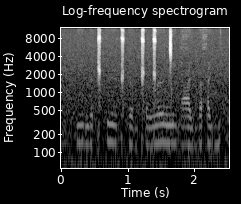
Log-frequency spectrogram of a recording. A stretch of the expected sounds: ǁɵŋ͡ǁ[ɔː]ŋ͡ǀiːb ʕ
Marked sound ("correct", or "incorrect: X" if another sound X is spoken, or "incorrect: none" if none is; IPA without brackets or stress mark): incorrect: ɵː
